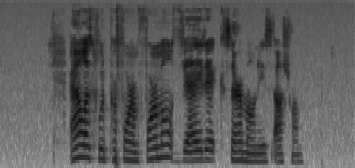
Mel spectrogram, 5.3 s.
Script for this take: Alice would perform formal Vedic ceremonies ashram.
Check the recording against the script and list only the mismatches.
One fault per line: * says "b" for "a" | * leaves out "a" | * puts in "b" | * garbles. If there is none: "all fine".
all fine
